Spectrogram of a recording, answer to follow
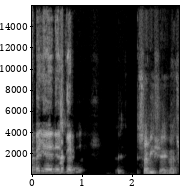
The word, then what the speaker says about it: ceviche: Ceviche, that's correct.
